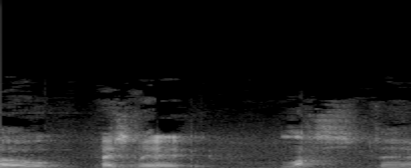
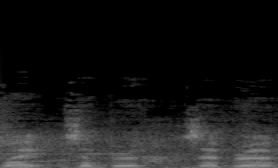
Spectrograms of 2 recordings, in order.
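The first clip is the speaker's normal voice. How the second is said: low, softly murmured role-play; farmer scanning the field; 3 semitones lower, 10 dB quieter, slower than usual. Acted. Farmer checking animals for a missing cow, murmured low. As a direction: count them off quietly under your breath. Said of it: "the farmer goes".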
